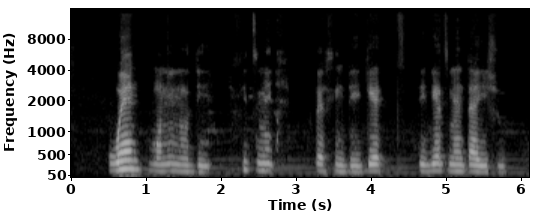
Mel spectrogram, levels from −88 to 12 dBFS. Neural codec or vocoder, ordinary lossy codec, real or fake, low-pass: codec, 44.1 kHz, 2.6 kbps, SNAC; none; fake; 14.4 kHz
